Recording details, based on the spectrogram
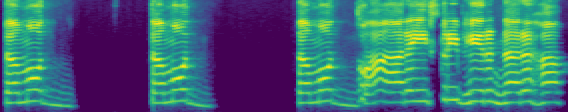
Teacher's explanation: तमोद्वारै स्त्रीभिर्नरः, तमोद्वारै, यहाँ पर देखो, तमो, है ना, तमो, मैं रुक गई ना, द का उच्चारण पूरा नहीं करना है, द का उच्चारण हल्का सा करना है, टच देना है।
